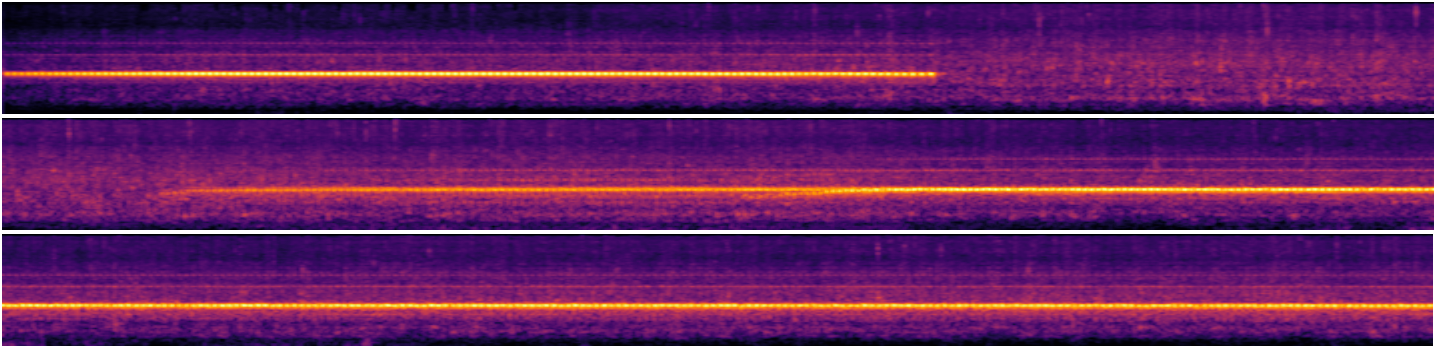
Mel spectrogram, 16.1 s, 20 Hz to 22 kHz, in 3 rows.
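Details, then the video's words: American toads call at night in a suburban Pennsylvania backyard, around 60°F, giving long, steady, high musical trills one after another with brief pauses, while a fire truck sounds and a dog barks. "there's an upcoming scene where the American toads are out calling while there's a fire truck going off and the dog is barking"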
